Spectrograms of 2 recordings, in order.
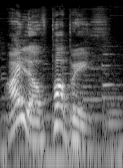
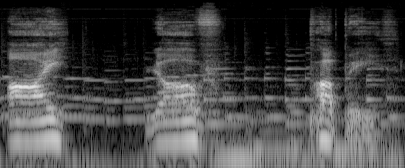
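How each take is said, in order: First: It is said smoothly, without dramatic pauses. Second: It is said with dramatic pauses between words.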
